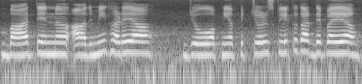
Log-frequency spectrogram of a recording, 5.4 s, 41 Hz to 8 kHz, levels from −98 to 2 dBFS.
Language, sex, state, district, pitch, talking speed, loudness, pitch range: Punjabi, female, Punjab, Kapurthala, 275 Hz, 130 wpm, -12 LUFS, 255-290 Hz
